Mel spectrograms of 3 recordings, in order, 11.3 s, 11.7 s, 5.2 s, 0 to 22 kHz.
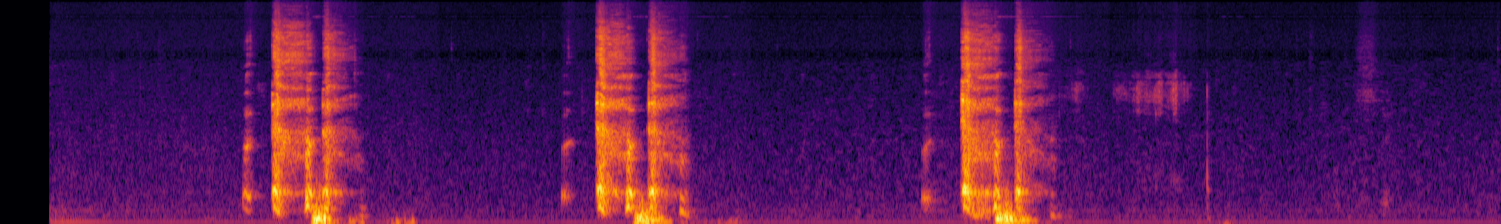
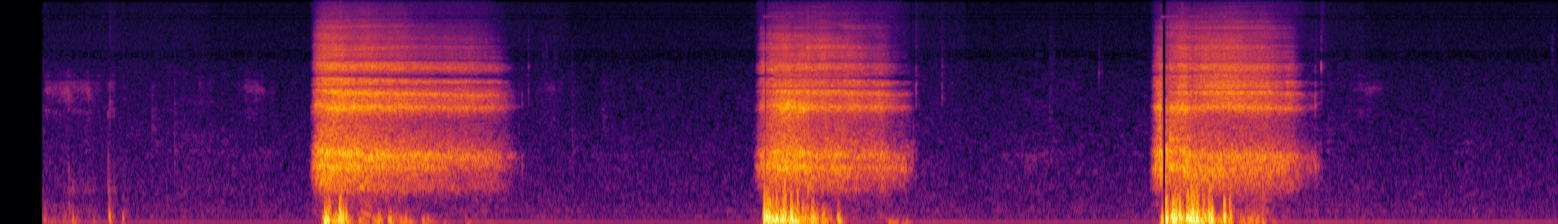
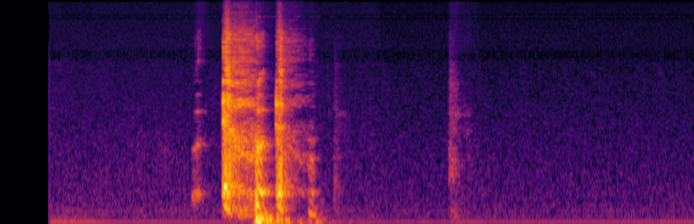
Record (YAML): three_cough_length: 11.3 s
three_cough_amplitude: 29063
three_cough_signal_mean_std_ratio: 0.28
exhalation_length: 11.7 s
exhalation_amplitude: 26944
exhalation_signal_mean_std_ratio: 0.34
cough_length: 5.2 s
cough_amplitude: 28996
cough_signal_mean_std_ratio: 0.23
survey_phase: beta (2021-08-13 to 2022-03-07)
age: 65+
gender: Female
wearing_mask: 'No'
symptom_none: true
smoker_status: Ex-smoker
respiratory_condition_asthma: false
respiratory_condition_other: false
recruitment_source: REACT
submission_delay: 2 days
covid_test_result: Negative
covid_test_method: RT-qPCR
influenza_a_test_result: Negative
influenza_b_test_result: Negative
